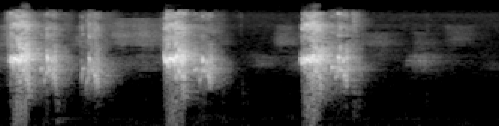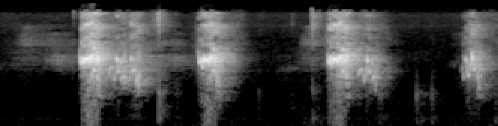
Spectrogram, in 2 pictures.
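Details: Loud, harsh begging squawks from newborn budgerigar chicks fed by their mother, given singly or in pairs about once a second, with a long silent pause midway.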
